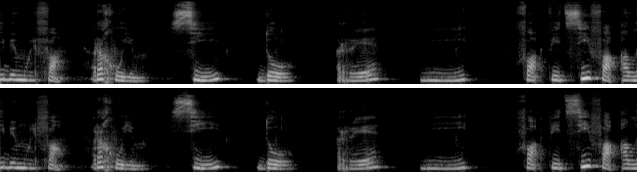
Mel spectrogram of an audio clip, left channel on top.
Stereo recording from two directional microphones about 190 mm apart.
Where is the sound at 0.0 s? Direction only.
30° left (ahead or behind).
